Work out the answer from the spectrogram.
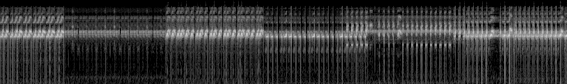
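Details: Colony of lovebirds giving the long ngekek song: dense, rapid, high-pitched chattering trills, with a brief quieter stretch before the loud, unbroken rattling returns and runs on.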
